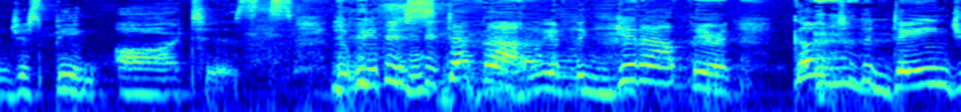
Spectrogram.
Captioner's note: laughter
